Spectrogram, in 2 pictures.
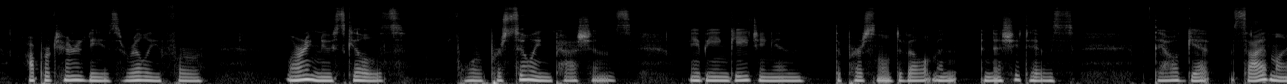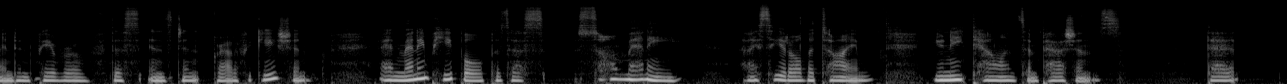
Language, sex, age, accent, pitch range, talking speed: English, female, 40-59, American, 170-185 Hz, 105 wpm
